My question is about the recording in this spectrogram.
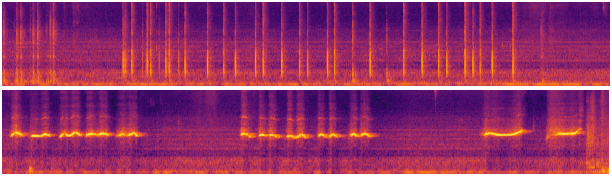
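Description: A child whistling three short, high, wavering phrases in the second half, each a few notes long. Before that comes a quick run of light clicks and taps, several a second.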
